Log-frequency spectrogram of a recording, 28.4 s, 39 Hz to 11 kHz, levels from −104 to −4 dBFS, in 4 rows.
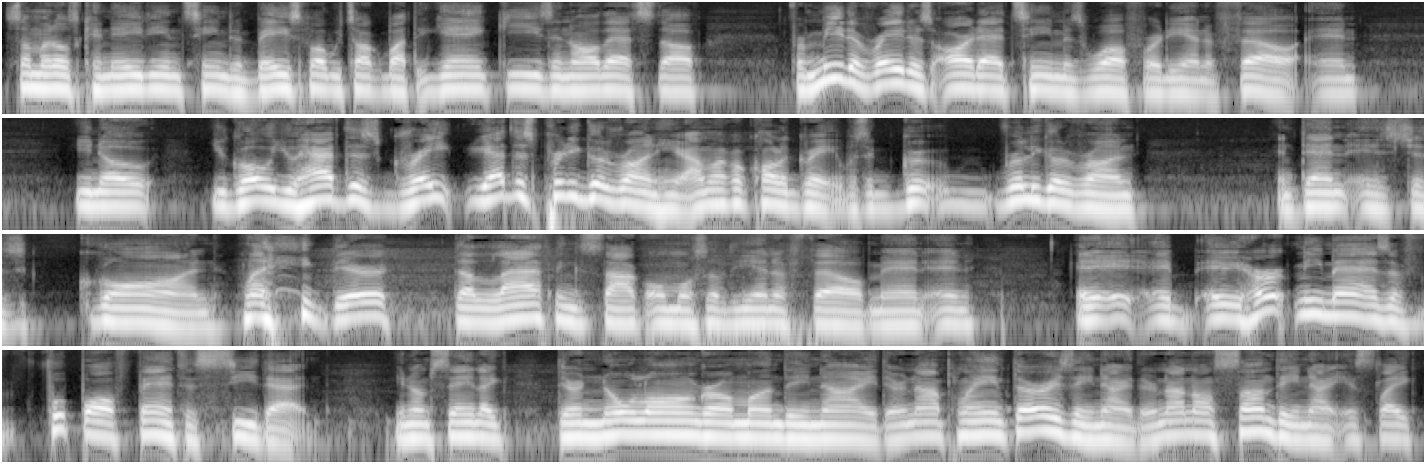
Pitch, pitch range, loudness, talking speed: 135 Hz, 125-150 Hz, -16 LUFS, 235 wpm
